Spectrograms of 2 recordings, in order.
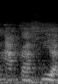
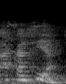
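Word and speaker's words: acacia: Iya, ada tulisan akasia. Kamu pernah lihat tulisan akasia? Tulisannya A-C-A-C-I-A. Dua C-nya tuh. Tapi begitu dua-dua tidak sama bacanya. Yang satu A, yang satu sia.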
